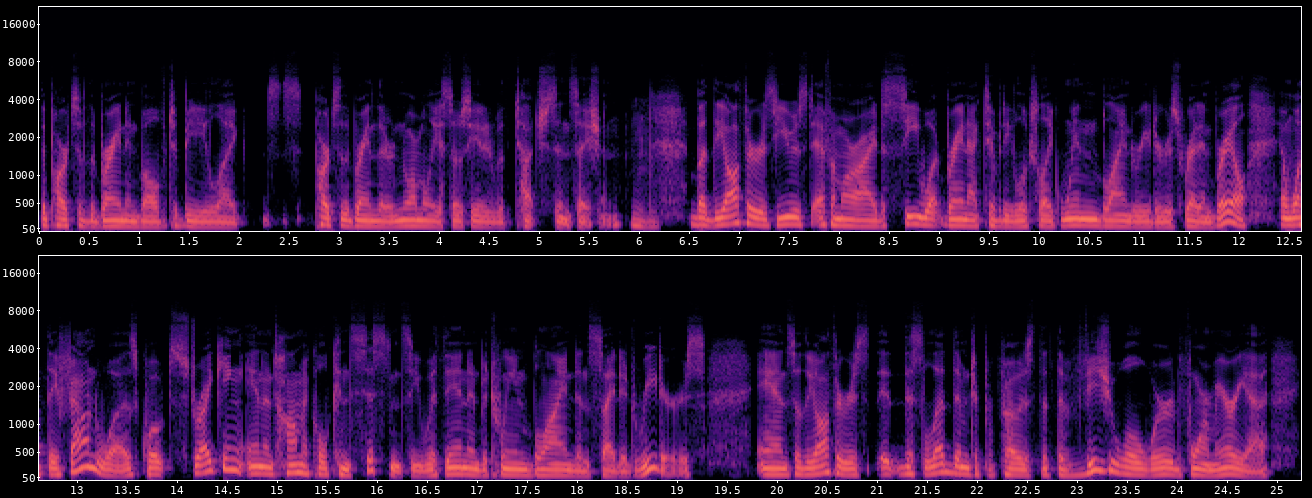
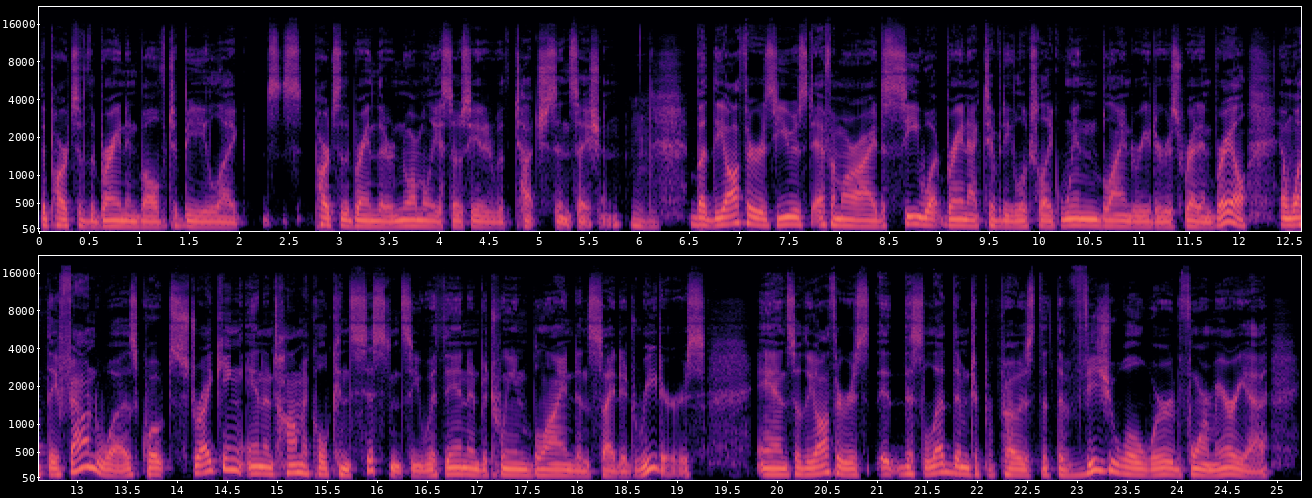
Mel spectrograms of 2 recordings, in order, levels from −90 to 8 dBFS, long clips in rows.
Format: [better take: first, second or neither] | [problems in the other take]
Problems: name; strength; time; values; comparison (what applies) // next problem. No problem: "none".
second | muffled; slightly; fading above 3.5 kHz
